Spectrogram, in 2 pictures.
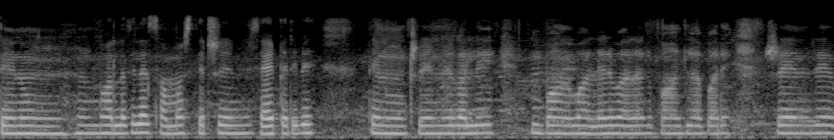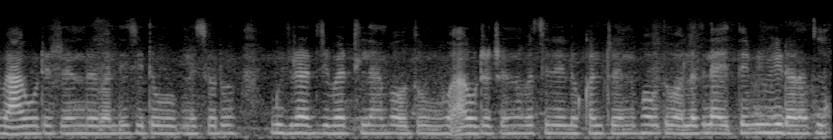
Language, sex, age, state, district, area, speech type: Odia, female, 18-30, Odisha, Jagatsinghpur, rural, spontaneous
